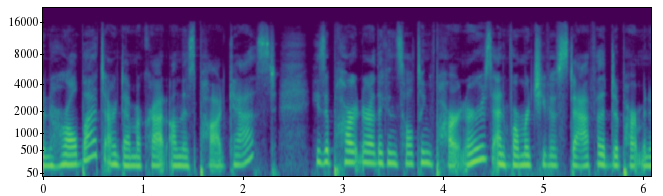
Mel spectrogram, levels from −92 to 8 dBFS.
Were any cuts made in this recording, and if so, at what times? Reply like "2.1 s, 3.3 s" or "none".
3.9 s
